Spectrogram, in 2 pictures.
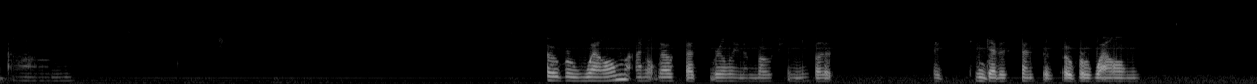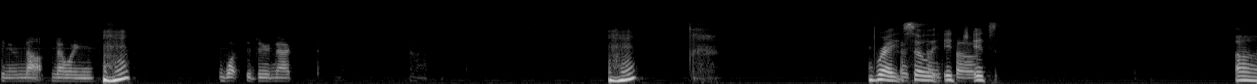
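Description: A woman speaks calmly through a microphone, in short bursts with pauses.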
